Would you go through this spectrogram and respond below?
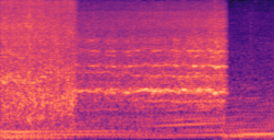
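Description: A car is driven fast, its tires skidding with a loud, sustained squeal over the roaring engine, a pitch shifting across the slide before cutting off abruptly near the end.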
